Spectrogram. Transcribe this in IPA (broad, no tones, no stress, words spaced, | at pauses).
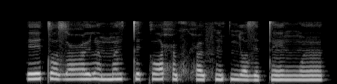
etɔz ʕʏ lə̃mə̃z t̪ekɔħʏxʷ ħøfĩtɲɔzɪ t̪ẽ ŋʷə̃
